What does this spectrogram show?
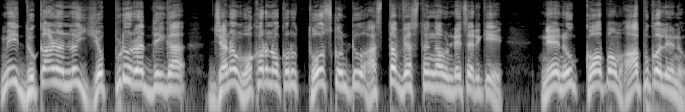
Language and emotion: Telugu, angry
